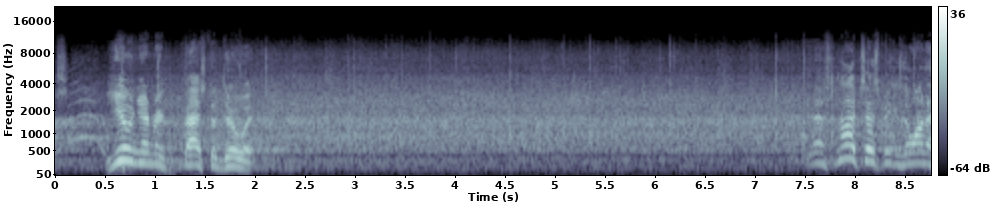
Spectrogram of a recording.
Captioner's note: applause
